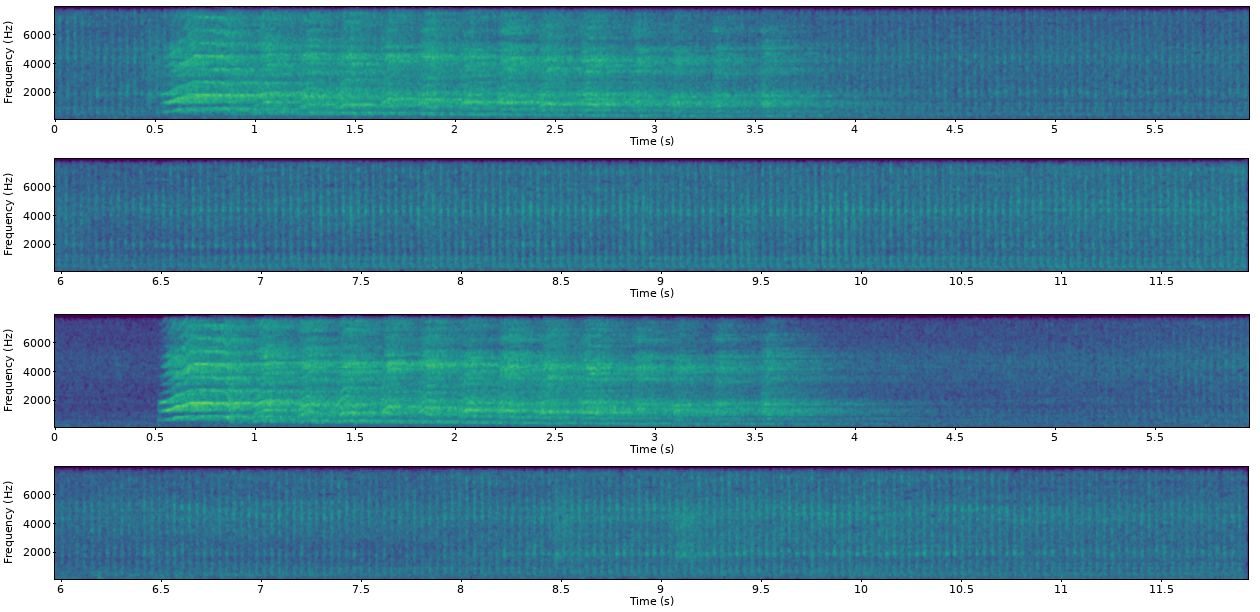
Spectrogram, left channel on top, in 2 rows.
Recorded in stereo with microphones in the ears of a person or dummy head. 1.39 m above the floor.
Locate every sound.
0.5 s laughter: 30° right (ahead or behind), 1.9 m; by 3.7 s 20° left (ahead or behind), 2 m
